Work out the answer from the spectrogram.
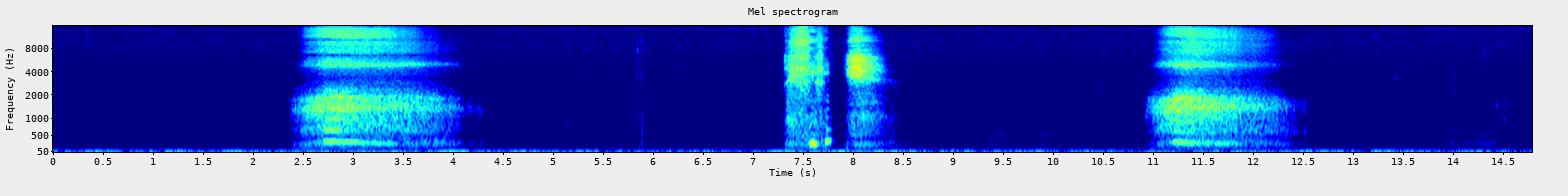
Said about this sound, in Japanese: もう一度いくよ。ゆっくり吸って。たっぷり満たしたら吐いて。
